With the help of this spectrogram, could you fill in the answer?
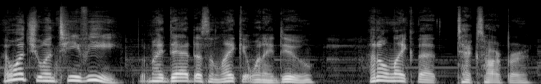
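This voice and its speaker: A man's voice: mid-range voice, animated, moderate pace, gravelly, a little mellow, soft background music, voice pushed up. A man voicing a shy, starstruck twelve-year-old boy who loves wrestling, in an audio drama.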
